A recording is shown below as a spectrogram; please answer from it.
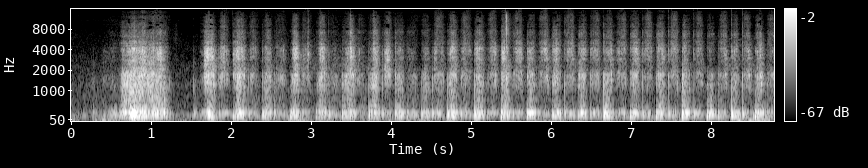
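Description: A wooden stylus scratches a giraffe shape into a thin, black wax-coated scratch art card in long strokes while the other hand rests on the sheet. After one louder opening stroke, a steady run of dry, raspy scratching and rubbing strokes follows, with a bright, papery texture.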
